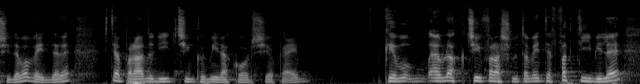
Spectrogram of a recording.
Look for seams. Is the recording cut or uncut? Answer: cut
